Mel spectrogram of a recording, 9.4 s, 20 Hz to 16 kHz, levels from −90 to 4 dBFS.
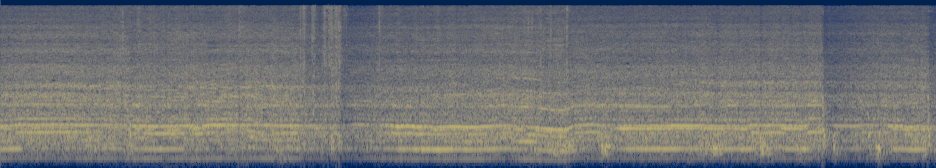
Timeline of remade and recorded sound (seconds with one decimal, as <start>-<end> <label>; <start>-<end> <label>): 0.0-1.0 recorded; 1.0-2.9 remade; 2.9-9.4 recorded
